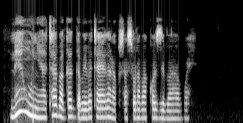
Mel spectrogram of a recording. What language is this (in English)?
Ganda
